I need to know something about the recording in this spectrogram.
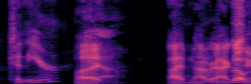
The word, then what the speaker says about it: Kinnear: to see Rory uh Kenner uh that is how you pronounce it right Kenner I always thought it was near Kinnear oh yeah I've never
